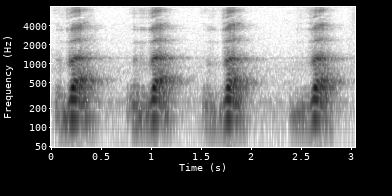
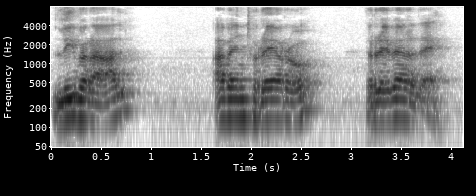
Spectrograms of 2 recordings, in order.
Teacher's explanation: In fact, the way I like to think of it is it's a B without touching your lips together.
